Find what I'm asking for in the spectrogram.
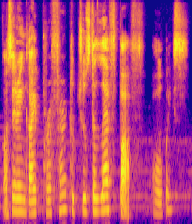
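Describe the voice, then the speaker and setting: A man reading a visual novel aloud as a let's player, in expressive narration broken up by casual asides. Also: high voice, a little slow, faint music behind.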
